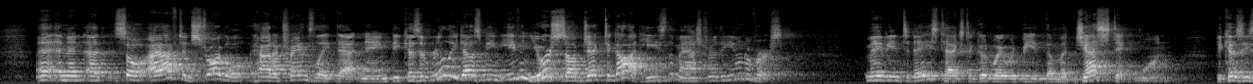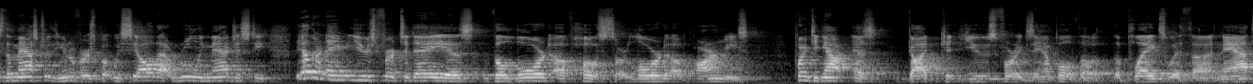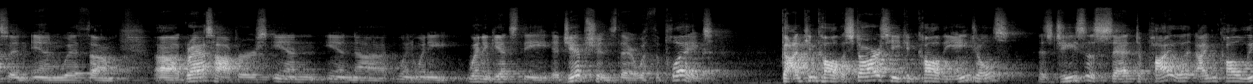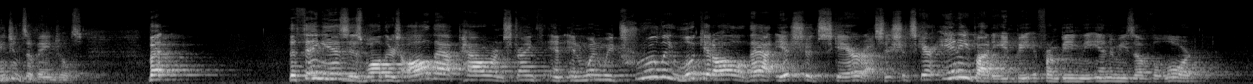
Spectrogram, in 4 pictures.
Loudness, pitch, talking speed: -19 LUFS, 195 Hz, 195 wpm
